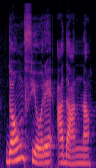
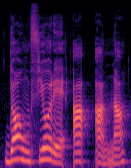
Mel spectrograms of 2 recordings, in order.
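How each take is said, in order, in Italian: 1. Un suono d unisce le due vocali a in modo fluido. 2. Le due vocali a si incontrano con una piccola pausa. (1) "per creare una pronuncia più continua, per dare più fluidità" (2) "la mia pronuncia si blocca quasi a Anna"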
